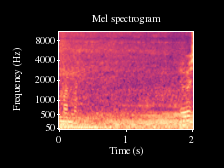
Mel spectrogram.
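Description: Traffic passes by on a nearby road.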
